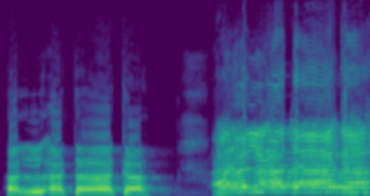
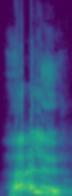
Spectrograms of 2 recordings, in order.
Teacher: ہا کو لام سے ملانا ہے، لام ساکن ہے، مگر لام کو ہلانا نہیں ہے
